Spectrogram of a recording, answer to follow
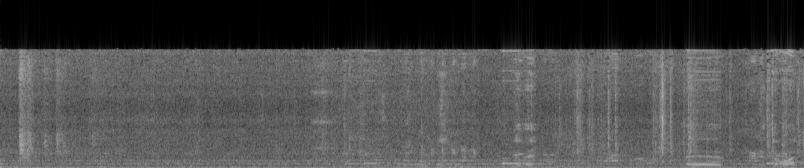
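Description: Commuter train running along the line: a steady low rumble of wheels on rail heard from on board, with a few sharp clicks at the very start.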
